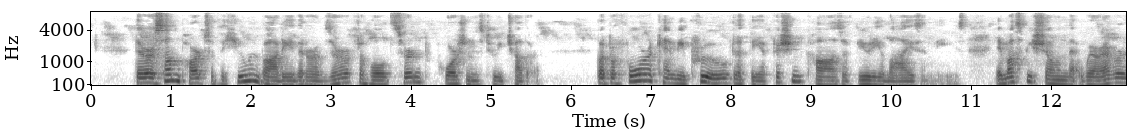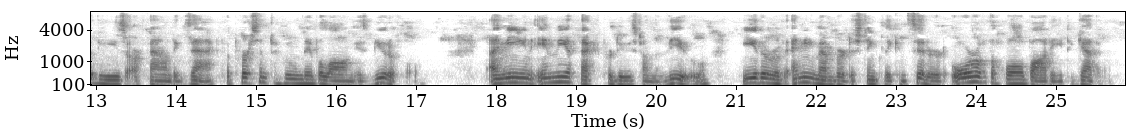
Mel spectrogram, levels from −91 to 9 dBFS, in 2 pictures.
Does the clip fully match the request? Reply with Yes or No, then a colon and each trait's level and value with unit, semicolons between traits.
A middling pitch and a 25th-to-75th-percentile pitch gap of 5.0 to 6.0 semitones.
No: low, 120 Hz; wide, 5.4 semitones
